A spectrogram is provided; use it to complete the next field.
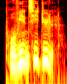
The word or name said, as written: provinsidyl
